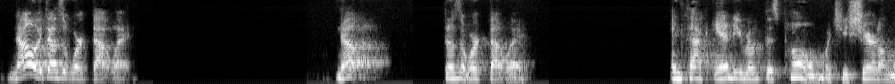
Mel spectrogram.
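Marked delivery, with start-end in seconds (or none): none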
